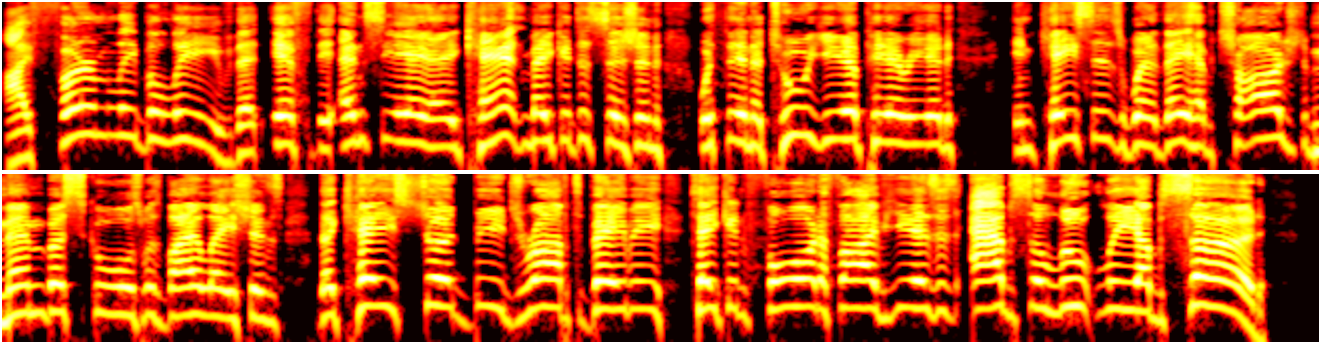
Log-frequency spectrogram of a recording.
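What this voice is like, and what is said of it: Dickie V impression. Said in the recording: “not a great Dickie V impersonation”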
